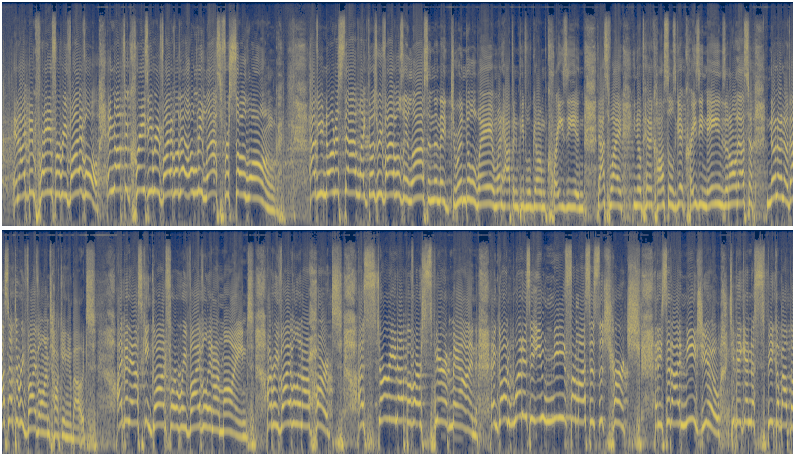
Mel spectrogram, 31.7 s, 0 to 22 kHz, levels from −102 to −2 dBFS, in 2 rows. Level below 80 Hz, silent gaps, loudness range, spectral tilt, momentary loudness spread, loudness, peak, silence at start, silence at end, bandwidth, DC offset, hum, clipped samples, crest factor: -46 dBFS; none; 2 LU; -2.5 dB/octave; 3 LU; -18 LUFS; -10 dBFS; 0 s; 0 s; over 20 kHz; under 0.1%; none; under 0.1%; 8 dB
